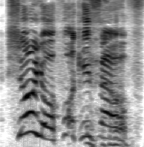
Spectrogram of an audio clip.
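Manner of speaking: loud, slow laughing jeer, pitched high; laughing taunt. Real, not acted. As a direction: drag it out while cracking up. Mocking friend, laughing loudly.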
